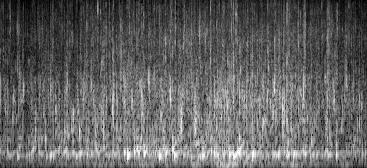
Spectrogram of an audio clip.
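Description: Water splashes steadily from a fountain in Lucerne, a dense, continuous rush and spatter that stays fairly loud throughout, with no voices.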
